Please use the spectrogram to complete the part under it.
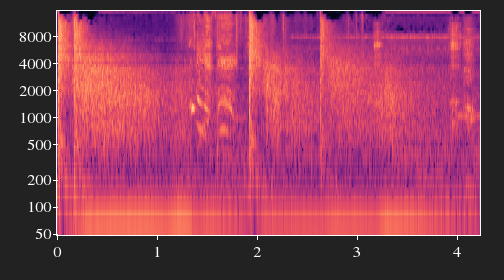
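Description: Gunfire in a Chinese period drama scene: a few sharp, loud gunshots crack out at irregular intervals, each with a short echoing tail, over a low background rumble.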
